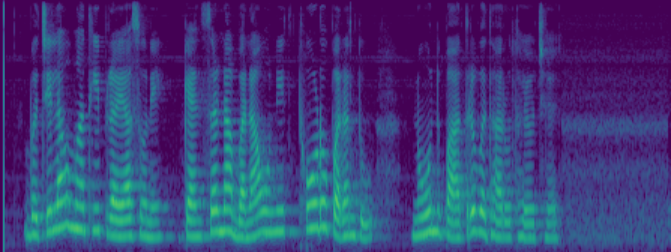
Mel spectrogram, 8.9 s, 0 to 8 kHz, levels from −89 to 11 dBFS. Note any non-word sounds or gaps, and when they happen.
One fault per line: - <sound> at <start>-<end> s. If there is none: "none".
none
